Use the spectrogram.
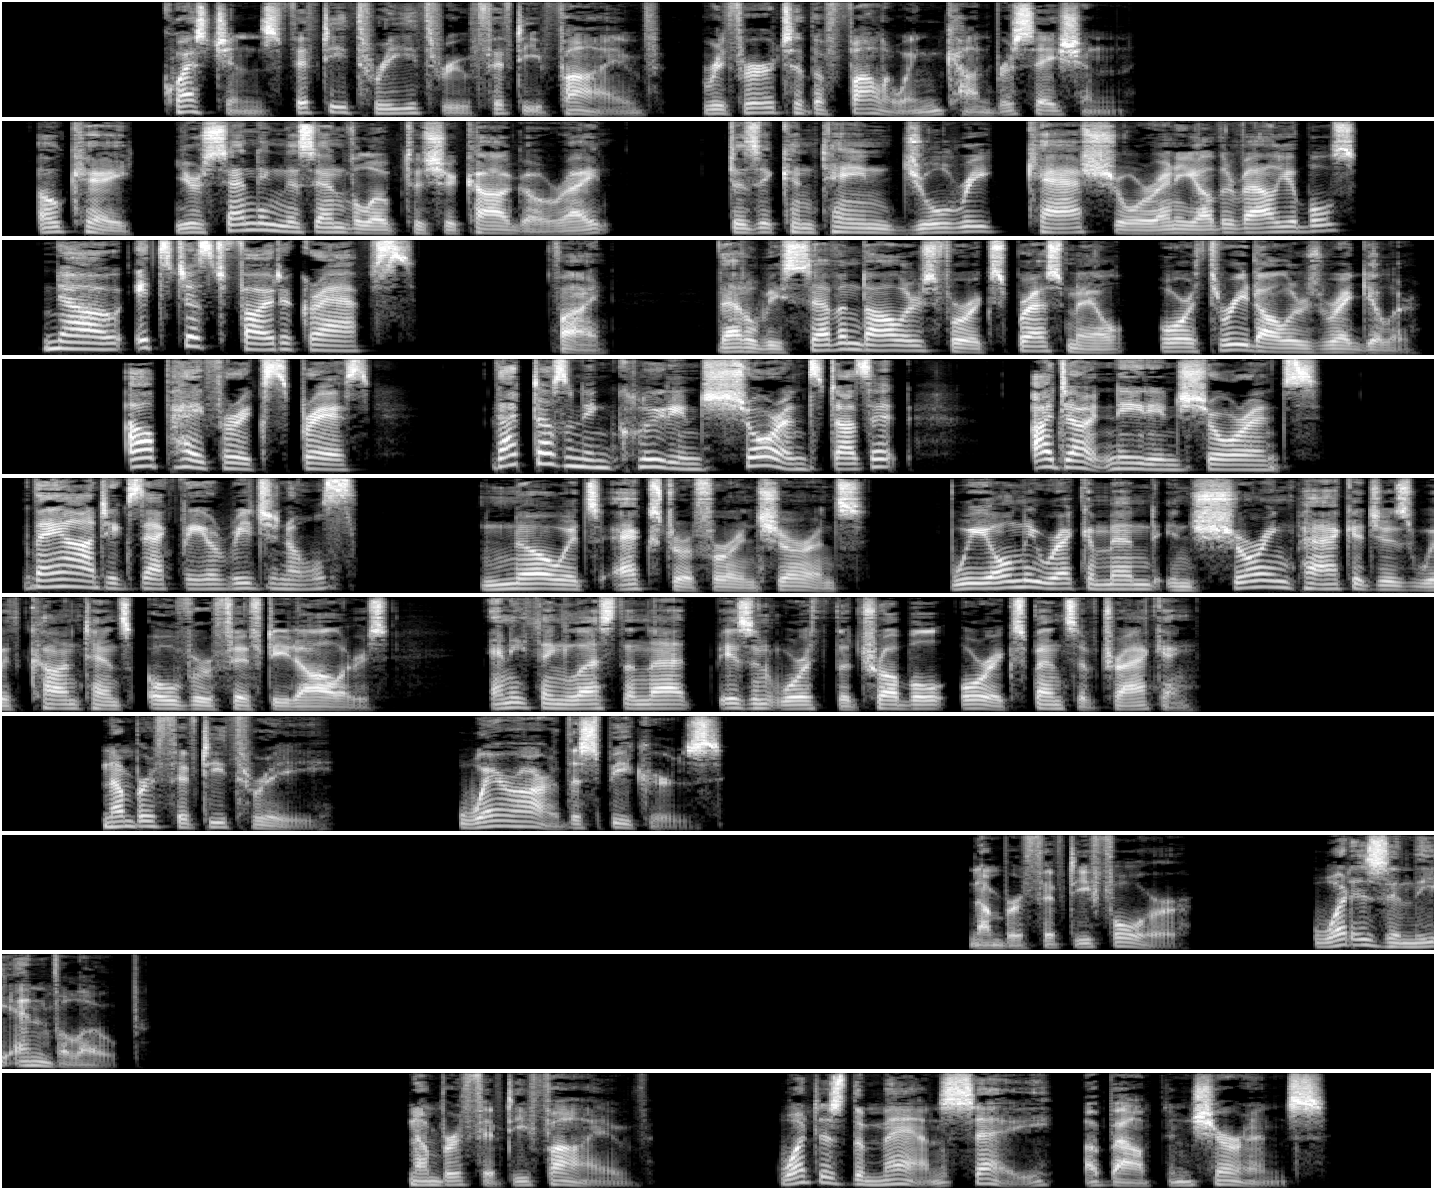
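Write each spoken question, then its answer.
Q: Where are the speakers?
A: At a post office.

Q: What is in the envelope?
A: Photographs.

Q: What does the man say about insurance?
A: It costs extra.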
